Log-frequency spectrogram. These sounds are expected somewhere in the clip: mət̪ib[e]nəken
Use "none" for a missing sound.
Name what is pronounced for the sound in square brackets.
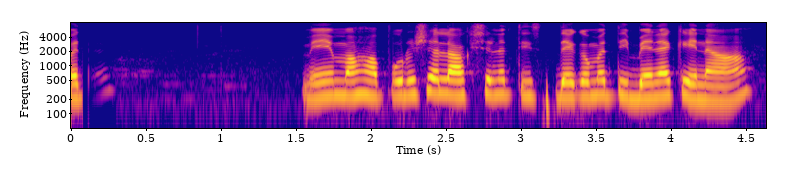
e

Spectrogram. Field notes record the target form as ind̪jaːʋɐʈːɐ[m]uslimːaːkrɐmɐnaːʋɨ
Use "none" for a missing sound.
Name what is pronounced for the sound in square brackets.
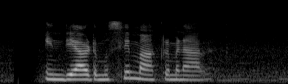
m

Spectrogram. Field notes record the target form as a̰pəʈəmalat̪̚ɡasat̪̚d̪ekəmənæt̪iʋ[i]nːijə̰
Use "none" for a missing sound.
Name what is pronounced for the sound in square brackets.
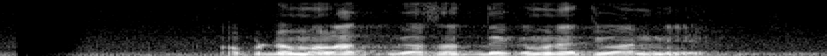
a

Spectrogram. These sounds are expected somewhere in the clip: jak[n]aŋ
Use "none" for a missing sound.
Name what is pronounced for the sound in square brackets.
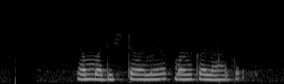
m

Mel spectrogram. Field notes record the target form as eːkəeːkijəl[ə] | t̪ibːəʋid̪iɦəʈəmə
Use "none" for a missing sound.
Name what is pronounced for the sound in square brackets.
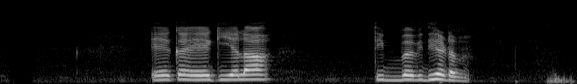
a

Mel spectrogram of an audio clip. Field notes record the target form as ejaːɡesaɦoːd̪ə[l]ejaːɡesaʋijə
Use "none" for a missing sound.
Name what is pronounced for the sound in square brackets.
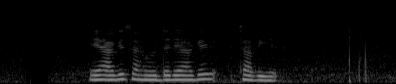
ɾ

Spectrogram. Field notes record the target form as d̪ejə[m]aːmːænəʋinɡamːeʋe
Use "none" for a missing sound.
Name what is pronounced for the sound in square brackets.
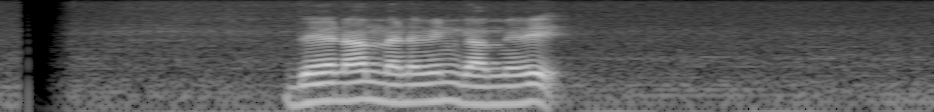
n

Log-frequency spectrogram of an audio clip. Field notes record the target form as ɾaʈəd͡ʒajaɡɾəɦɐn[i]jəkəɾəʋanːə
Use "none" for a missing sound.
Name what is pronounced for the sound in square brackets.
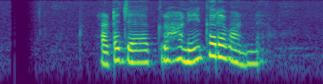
e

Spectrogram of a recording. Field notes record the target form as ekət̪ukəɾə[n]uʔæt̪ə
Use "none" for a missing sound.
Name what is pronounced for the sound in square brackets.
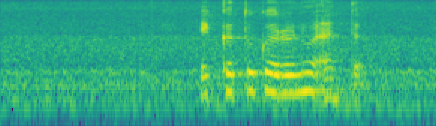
n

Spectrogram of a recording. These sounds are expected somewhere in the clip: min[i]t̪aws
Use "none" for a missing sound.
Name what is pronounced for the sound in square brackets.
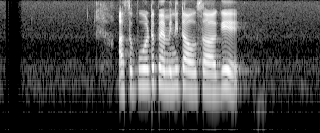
i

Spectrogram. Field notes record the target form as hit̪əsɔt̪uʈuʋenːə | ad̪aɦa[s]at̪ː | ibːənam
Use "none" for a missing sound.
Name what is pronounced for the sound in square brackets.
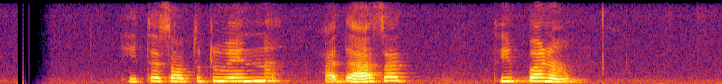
s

